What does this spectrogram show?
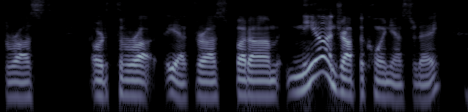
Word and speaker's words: Thrust: People were calling it Thirst, but it's spelled Thrust.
